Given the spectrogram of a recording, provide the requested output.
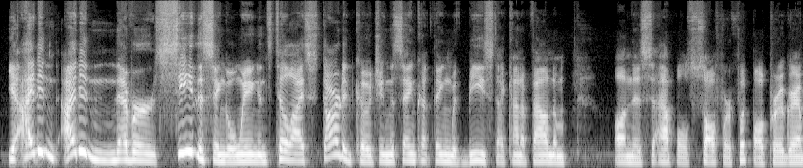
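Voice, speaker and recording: A man's plain, everyday voice, fairly high in pitch with ordinary pitch variation, at a moderate pace, dry and close with no echo, on a very clean recording with a silent background. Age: 60s. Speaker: youth football coach. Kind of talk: casual chat.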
